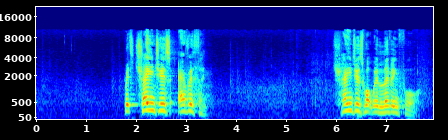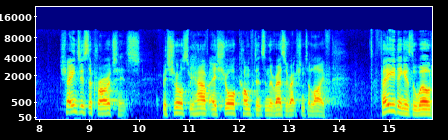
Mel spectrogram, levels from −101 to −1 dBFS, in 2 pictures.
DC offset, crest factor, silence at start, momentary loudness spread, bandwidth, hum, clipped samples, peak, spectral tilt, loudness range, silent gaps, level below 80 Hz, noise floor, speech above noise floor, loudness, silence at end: under 0.1%; 22 dB; 1.8 s; 16 LU; 11 kHz; none; under 0.1%; -10 dBFS; -3.5 dB/octave; 8 LU; none; -84 dBFS; -76 dBFS; 47 dB; -29 LUFS; 0 s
